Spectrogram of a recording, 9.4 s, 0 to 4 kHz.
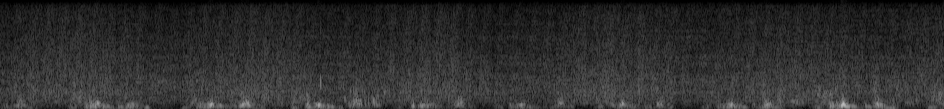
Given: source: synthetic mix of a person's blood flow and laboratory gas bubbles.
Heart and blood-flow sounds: Doppler ultrasound of blood flow; precordium
3.21-3.25 s: bubbles
3.44-3.81 s: bubbles
3.84-3.87 s: bubbles
8.35-8.38 s: bubbles
From the record:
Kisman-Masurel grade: 121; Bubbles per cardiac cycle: 1 to 2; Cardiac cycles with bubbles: 10 to 50%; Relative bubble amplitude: barely perceptible (0.100 to 0.250); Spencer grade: 2 (many but less than half of the cardiac periods contain bubble signals, singularly or in groups); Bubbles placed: anywhere in the cardiac cycle

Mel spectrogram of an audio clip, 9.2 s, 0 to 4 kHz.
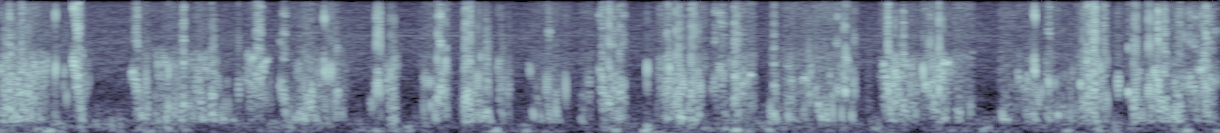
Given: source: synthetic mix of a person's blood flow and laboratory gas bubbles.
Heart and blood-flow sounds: Doppler ultrasound of blood flow; subclavian vein
0.00-0.67 s: bubbles
0.96-2.03 s: bubbles
2.08-2.61 s: bubbles
2.75-3.01 s: bubbles
3.13-3.40 s: bubbles
3.44-3.85 s: bubbles
3.93-4.28 s: bubbles
4.34-4.72 s: bubbles
4.81-5.67 s: bubbles
5.75-6.43 s: bubbles
6.58-7.31 s: bubbles
7.48-8.32 s: bubbles
8.35-9.14 s: bubbles
From the record:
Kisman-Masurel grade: 444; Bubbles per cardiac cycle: continuous sound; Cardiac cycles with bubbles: 100%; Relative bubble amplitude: maximal (0.775 to 0.999); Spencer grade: 4 (maximum detectable bubble signal sounding continuously throughout systole and diastole of every cardiac period, and overriding the amplitude of the normal cardiac signals); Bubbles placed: anywhere in the cardiac cycle

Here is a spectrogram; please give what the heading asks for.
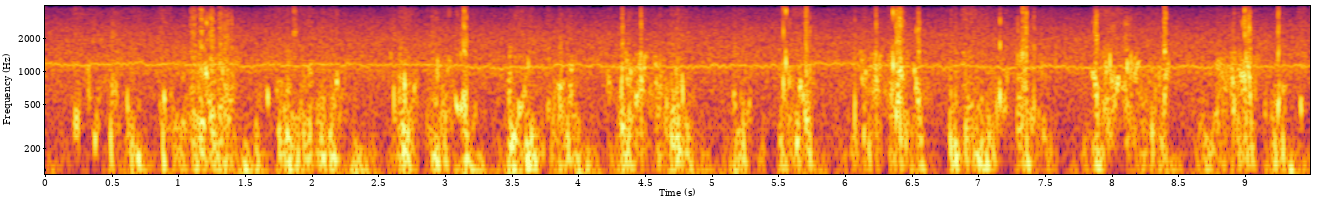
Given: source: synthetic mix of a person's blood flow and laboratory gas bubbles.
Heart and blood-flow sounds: Doppler ultrasound of blood flow; precordium
0.19-0.43 s: bubbles
0.45-0.76 s: bubbles
0.82-0.95 s: bubbles
1.01-1.47 s: bubbles
1.56-2.23 s: bubbles
2.58-2.79 s: bubbles
2.84-3.23 s: bubbles
3.46-4.02 s: bubbles
4.20-4.90 s: bubbles
5.15-5.29 s: bubbles
5.48-5.79 s: bubbles
6.04-6.64 s: bubbles
6.75-7.58 s: bubbles
7.82-8.46 s: bubbles
8.71-9.11 s: bubbles
9.18-9.33 s: bubbles
9.38-9.46 s: bubbles
From the record:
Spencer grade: 3 (all of the cardiac periods contain showers or single bubble signals, but not dominating or overriding the cardiac motion signals); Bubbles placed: anywhere in the cardiac cycle

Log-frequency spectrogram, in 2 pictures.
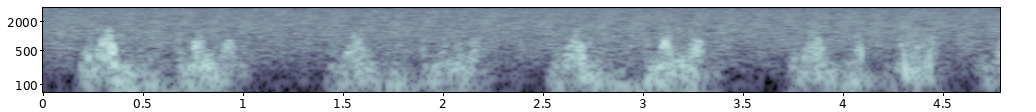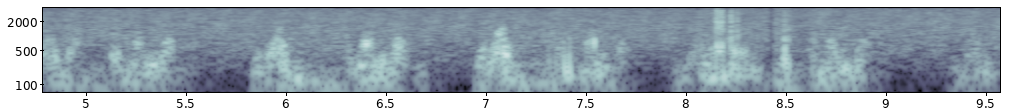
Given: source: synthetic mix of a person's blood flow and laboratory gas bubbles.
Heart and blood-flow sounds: Doppler ultrasound of blood flow; precordium
4.05-4.12 s: bubbles
4.25-4.48 s: bubbles
4.89-4.98 s: bubbles
5.12-5.19 s: bubbles
7.28-7.46 s: bubbles
7.50-7.58 s: bubbles
8.07-8.38 s: bubbles
8.46-8.54 s: bubbles
From the record:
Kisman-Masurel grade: 223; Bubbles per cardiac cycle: several, 3 to 8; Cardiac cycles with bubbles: 10 to 50%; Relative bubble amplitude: loud (0.450 to 0.775); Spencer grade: 2 (many but less than half of the cardiac periods contain bubble signals, singularly or in groups); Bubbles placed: only in the low amplitude regions of the cardiac cycle

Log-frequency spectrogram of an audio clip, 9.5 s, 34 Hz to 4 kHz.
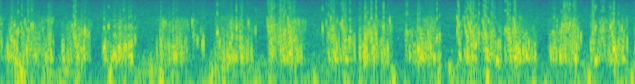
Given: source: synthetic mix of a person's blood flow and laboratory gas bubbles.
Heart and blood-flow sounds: Doppler ultrasound of blood flow; subclavian vein
0.00-0.82 s: bubbles
0.89-1.39 s: bubbles
1.51-2.06 s: bubbles
2.31-3.08 s: bubbles
3.18-3.86 s: bubbles
3.97-4.59 s: bubbles
4.79-5.90 s: bubbles
6.05-6.62 s: bubbles
6.82-8.08 s: bubbles
8.21-8.74 s: bubbles
8.82-9.42 s: bubbles
9.48-9.53 s: bubbles
From the record:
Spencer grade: 4 (maximum detectable bubble signal sounding continuously throughout systole and diastole of every cardiac period, and overriding the amplitude of the normal cardiac signals); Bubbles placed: anywhere in the cardiac cycle

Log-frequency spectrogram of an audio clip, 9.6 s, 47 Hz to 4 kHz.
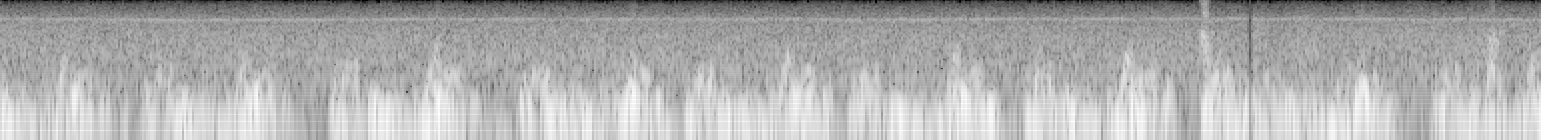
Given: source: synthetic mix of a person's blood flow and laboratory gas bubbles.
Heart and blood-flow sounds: Doppler ultrasound of blood flow; precordium
7.49-7.59 s: bubbles
9.17-9.40 s: bubbles
From the record:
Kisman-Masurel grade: 122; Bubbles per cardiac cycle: 1 to 2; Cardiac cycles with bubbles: 10 to 50%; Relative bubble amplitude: moderate (0.250 to 0.450); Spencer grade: 2 (many but less than half of the cardiac periods contain bubble signals, singularly or in groups); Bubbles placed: only in the low amplitude regions of the cardiac cycle

